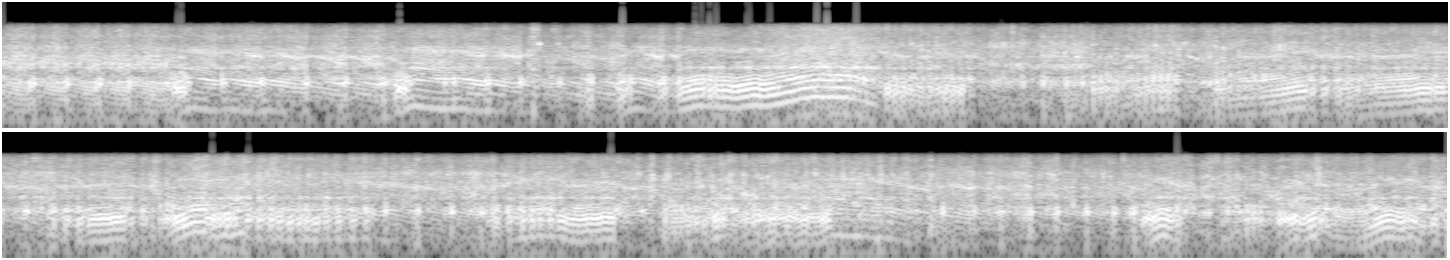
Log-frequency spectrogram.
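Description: Honda enduro motorcycle engine revving up and down again and again as the bike is ridden, picked up by a camera on the swingarm, with a steady rushing noise underneath.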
